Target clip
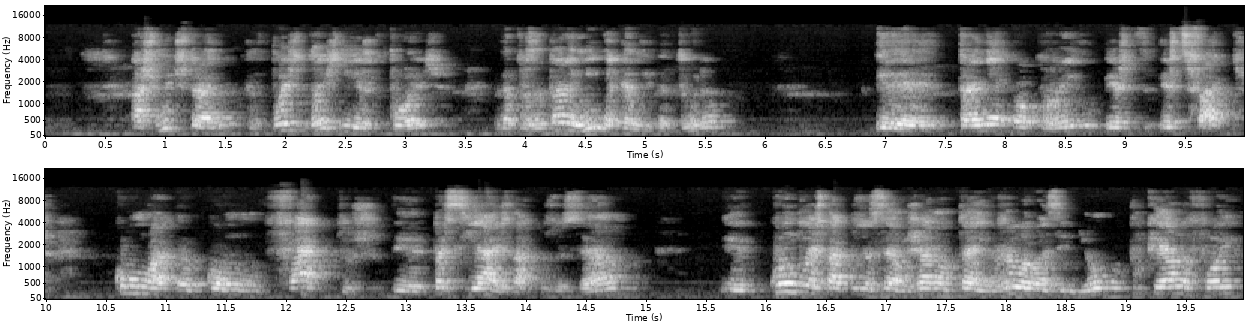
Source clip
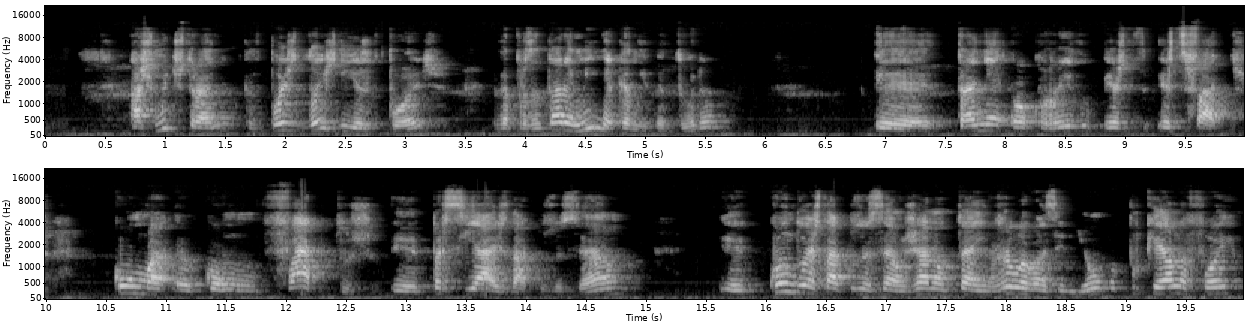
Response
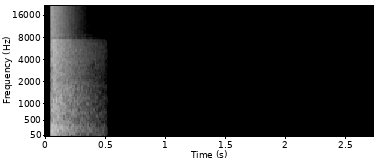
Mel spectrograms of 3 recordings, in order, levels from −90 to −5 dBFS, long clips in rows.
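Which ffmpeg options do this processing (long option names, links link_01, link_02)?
-filter_complex "[0:a]bass=frequency=250:gain=6,treble=frequency=4000:gain=1[link_01];[1:a]atrim=start_sample=2205,afade=type=out:start_time=0.21:duration=0.01,atrim=end_sample=9702,asetrate=70560,aresample=44100[link_02];[link_01][link_02]afir=irnorm=-1:irlink=0,volume=-11.5dB"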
